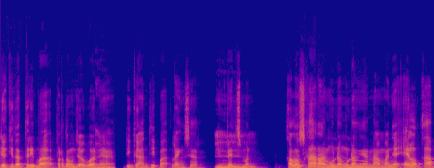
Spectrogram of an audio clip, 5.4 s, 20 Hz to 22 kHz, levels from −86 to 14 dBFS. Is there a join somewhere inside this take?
yes; 2 cuts; at 1.4 s, 3.4 s

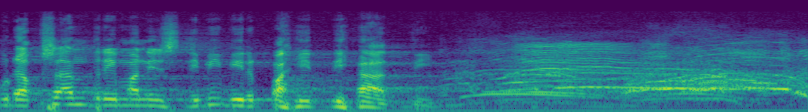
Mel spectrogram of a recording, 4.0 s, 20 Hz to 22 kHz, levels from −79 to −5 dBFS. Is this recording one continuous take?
yes; 0 cuts

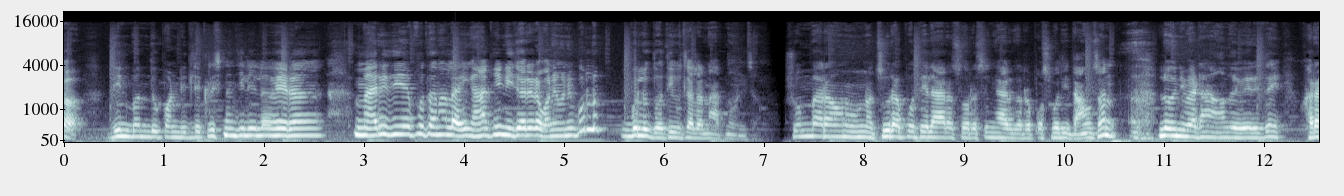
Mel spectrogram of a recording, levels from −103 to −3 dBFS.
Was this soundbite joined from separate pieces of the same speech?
yes; 1 cut; at 7.4 s

